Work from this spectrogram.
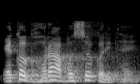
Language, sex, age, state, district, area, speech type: Odia, male, 60+, Odisha, Dhenkanal, rural, spontaneous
